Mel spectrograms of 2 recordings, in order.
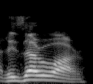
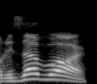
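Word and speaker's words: reservoir: गया, रिपर्टवार, और इसका रिजर्वार, देखो रिजर्वार, यहां पर इनके उच्चारण वाह हो गए हैं, क्यों, क्योंकि ओ आई के बाद आर आया हुआ है, तो वहां पे वाह लगाना पड़ेगा आपको।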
